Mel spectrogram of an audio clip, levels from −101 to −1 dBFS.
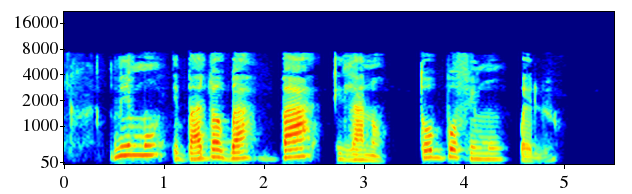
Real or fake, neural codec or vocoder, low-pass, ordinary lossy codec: real; none; 7.2 kHz; AAC, 32 kbps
